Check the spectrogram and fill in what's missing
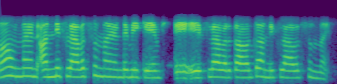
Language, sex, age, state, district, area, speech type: Telugu, female, 60+, Andhra Pradesh, Eluru, urban, conversation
